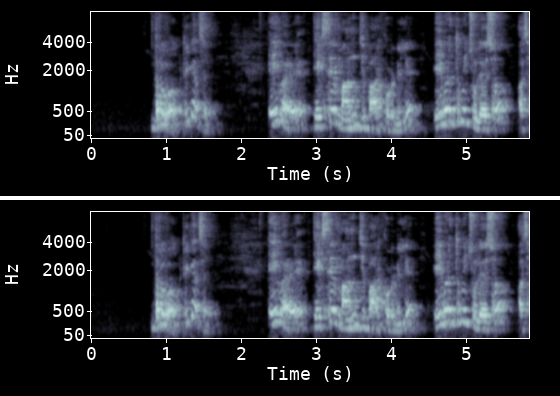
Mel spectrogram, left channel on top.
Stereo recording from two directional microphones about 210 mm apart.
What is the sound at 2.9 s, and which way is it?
Speech, 15° right (ahead or behind).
